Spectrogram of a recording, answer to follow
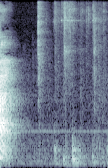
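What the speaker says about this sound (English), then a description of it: "Scared the dog." A startled dog gives a short sharp bark or yelp near a kitchen where kale soup simmers, followed by a few faint scattered sounds of movement and small clinks.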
